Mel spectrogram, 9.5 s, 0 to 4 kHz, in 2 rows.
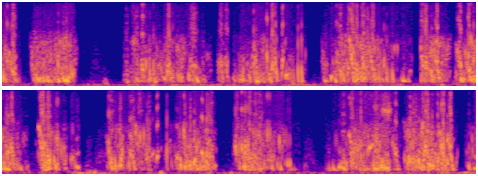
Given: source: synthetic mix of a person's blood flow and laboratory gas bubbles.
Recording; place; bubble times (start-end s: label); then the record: Doppler ultrasound of blood flow; subclavian vein
0.00-0.18 s: bubbles
0.27-0.76 s: bubbles
1.21-2.10 s: bubbles
2.15-3.05 s: bubbles
3.19-4.10 s: bubbles
4.18-5.01 s: bubbles
5.07-5.54 s: bubbles
5.76-6.89 s: bubbles
7.04-7.72 s: bubbles
7.98-9.30 s: bubbles
9.36-9.49 s: bubbles
From the record:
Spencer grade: 4 (maximum detectable bubble signal sounding continuously throughout systole and diastole of every cardiac period, and overriding the amplitude of the normal cardiac signals); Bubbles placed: anywhere in the cardiac cycle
